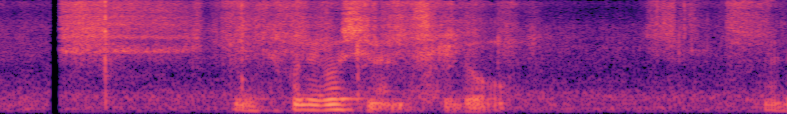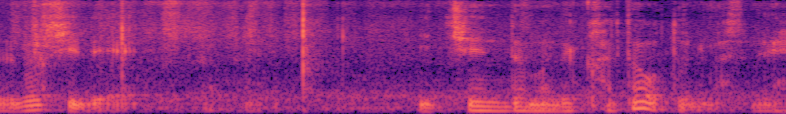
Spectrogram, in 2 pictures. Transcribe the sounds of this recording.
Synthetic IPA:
esoko̞d̪eɾo̞ɕinã̰nd̪e̞sɨ̥ke̞d̪o̞̰ | ma̰zɨ̰ɾo̞ɕid̪e̞̰ | it͡ɕiẽ̞nd̪amad̪e̞kʰat̪ao̞t̪o̞ɾʲimasɨne̞

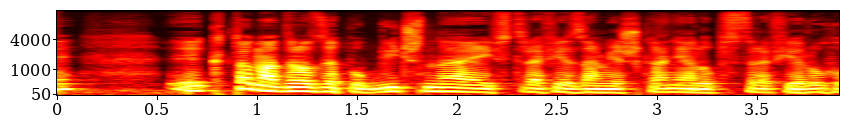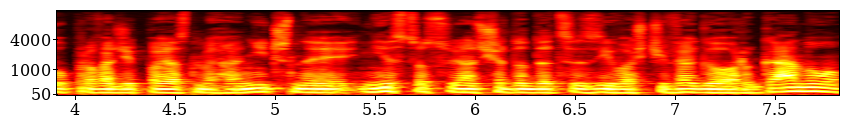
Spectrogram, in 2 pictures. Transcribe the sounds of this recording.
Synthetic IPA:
kt̪ɔnad̪ɾɔd̪zɛpublʲit͡ʂnɛjfst̪ɾɛfʲɛzamʲjɛʂkaɲalupfst̪ɾɛfʲjɛɾuxupɾɔvad͡ʑipɔjast̪mɛxaɲit͡ʂnɘɲɛst̪ɔsujɔnsɕɛd̪ɔd̪ɛt̪sɘzʲjivwaɕt͡ɕivɛɡɔɔɾɡanu

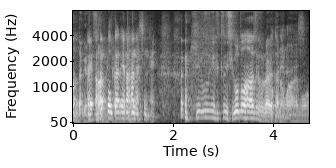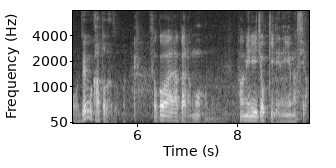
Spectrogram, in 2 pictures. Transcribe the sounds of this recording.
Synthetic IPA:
ãnd̪a̰keokaɾe̞nahanaɕine | kʲʰɨːɲ̟iɸɯ̟̥t͡sɨːɲiɕiɡo̞t̪onohanaɕiohɯɾaɾet̪anomamod͡zẽ̞mbɯ̟kat̪ːod̪azo | so̞ko̞βad̪akaɾa̰mo̞̰ː | ɸamʲiɾʲiːd͡ʑo̞kʲːid̪e̞̰neɡe̞masɨjo

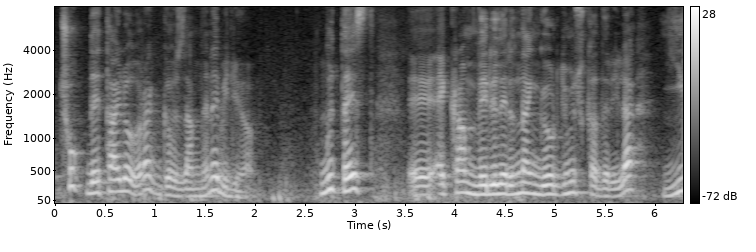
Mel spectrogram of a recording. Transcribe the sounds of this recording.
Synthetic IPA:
t͡ʃʰo̞k̚d̪e̞t̪ʰajlʲiolˠaɾak̚ɟø̞zlʲæmlʲe̞nebilʲijo̞̰ | but̪ʰɛst̪ːʔɛcɾanve̞ɾilʲe̞ɾind̪ænɟø̞ɾd̪yːmyzkʰad̪aɾɯjlˠaji

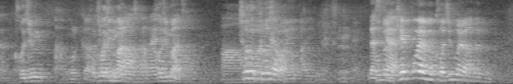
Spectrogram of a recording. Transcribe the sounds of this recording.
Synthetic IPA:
kʌd͡ʑimaʌɭk͈aʌiakʌd͡ʑimad͡ʑa | t͡ɕʌnɯnkɯɾʌsʰaaɲimaɲimida | enasʌkʰep͈ojamjʌnkʌd͡ʑinmaɭanɯn

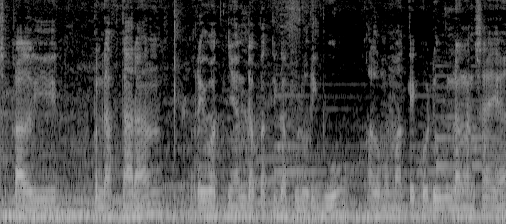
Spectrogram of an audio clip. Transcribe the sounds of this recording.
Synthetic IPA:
səkalipəndaft̪aɾan | rʔewat̪̚ɲadapat̪ːiɡapuluɾibukalawməmakakodoundaŋansaja

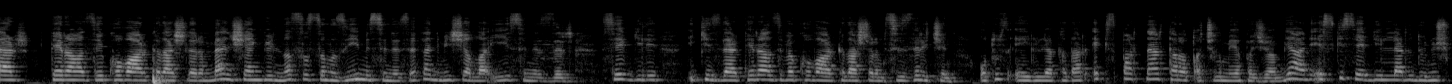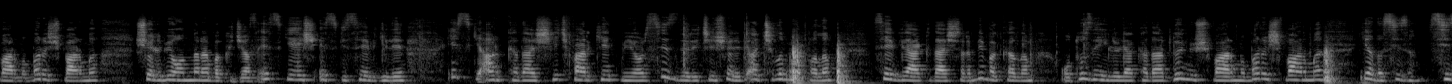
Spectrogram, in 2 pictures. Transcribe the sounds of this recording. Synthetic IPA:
æɾ | t̪ʰe̞ɾaːzikʰo̞vaːɾkʰad̪aʃlˠaɾɯmbænʃɛɲɟylʲnasɯlˠsɯnɯzijmisinizɛfænd̪iminʃalˠːahijisinizd̪iɾ̥ | sɛvɟilʲi | icʰizlʲæɾt̪ʰe̞ɾaːzivɛkʰo̞vaːɾkʰad̪aʃlˠaɾɯmsizlʲɛɾit͡ʃʰin | o̞t̪ʰuzejlʲylʲɛkʰad̪aɾɛcspaɾt̪̚næɾt̪ʰaɾot̪ʰa̰t͡ʃʰɯlˠɯmajapʰad͡ʒaɯmjaːniɛscisɛvɟilʲilʲæɾd̪ɛd̪ønyʃvaɾmɯbaɾɯʃvaɾmɯ | ʃø̞jlʲɛbio̞nlˠaɾabakʰɯd͡ʒaːzɛsciɛʃɛscisɛvɟilʲɪ | ɛscḭʔaɾkʰad̪aʃhit͡ʃfaɾkʰɛt̪mijo̞ɾsizlʲeɾiːt͡ʃʰinʃø̞jlʲɛbiat͡ʃʰɯlˠɯmjapʰalˠɯm | sɛvɟilʲiaɾkʰad̪aʃlˠaɾɯmbibakʰalˠɯm | o̞t̪ʰuzejlʲylʲɛkʰad̪aɾd̪ø̞nyʃvaɾmɯbaɾɯʃvaɾmɯjad̪asisi

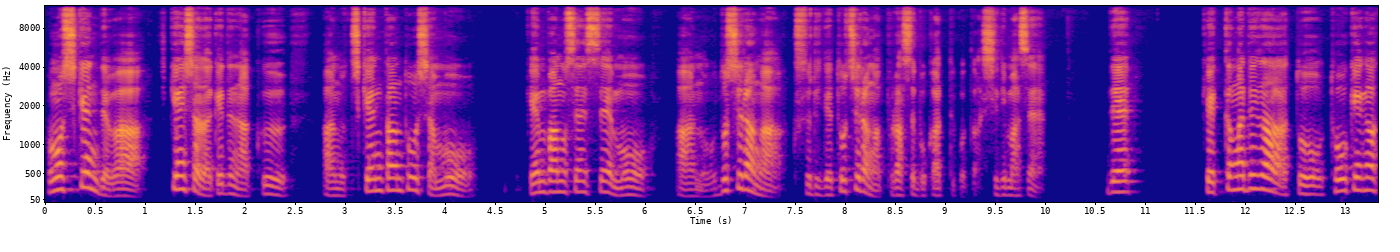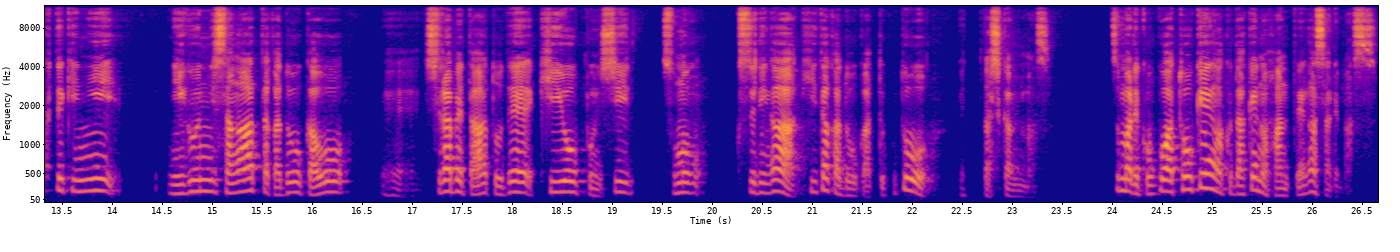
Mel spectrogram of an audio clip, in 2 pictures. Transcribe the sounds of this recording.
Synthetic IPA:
ko̞no̞ɕi̥kẽ̞nd̪e̞β̞a̰çʲi̥kẽ̞ɰ̃ɕad̪ake̞d̪e̞nakɯ̟ | ano̞t͡ɕi̥kẽ̞nt̪ãnt̪o̞ːɕamo̞ | ɡ̥ẽ̞mbano̞sẽ̞ɰ̃se̞ːmo̞ | a̰no̞̰d̪o̞t͡ɕiɾaŋa̰kɯ̟̥sɨɾʲid̪e̞d̪ot͡ɕiɾaŋa̰pɯ̟ɾasɨbɯ̟kat̪ːeɯko̞t̪o̞aɕiɾʲimasḛ̃ɴ | d̪e̞ | ke̞kːaŋad̪e̞t̪at̪o̞t̪o̞ːkẽ̞ŋɡakɯ̟̥t̪e̞kʲiɲ̟i | ɲ̟iɡɯ̟̃ɲ̟ːisaŋaːt̪ːakad̪o̞ːkao | e | ɕiɾabe̞t̪aːt̪o̞d̪e̞kʲʰiːo̞ːpɯ̟̃ɰ̃ɕi | so̞no̞ | kɯ̥sɨɾʲiɡakʲʰiːt̪akad̪o̞ːka̰t̪ːeɯkot̪o̞ː | et̪aɕi̥kamemasɨ̥ | t͡sɨmaɾʲiko̞ko̞βat̪o̞ːkẽ̞ŋɡakɯ̟d̪ake̞no̞hãnt̪e̞ːŋɡasaɾema̰sɨ̥

